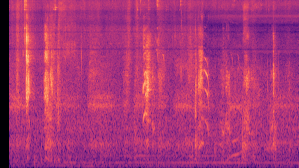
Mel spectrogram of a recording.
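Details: Wire Fox Terrier fighting a woodchuck in a fenced backyard: short, sharp, yelping barks in scattered bursts about a second apart, with a steady low hum underneath.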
